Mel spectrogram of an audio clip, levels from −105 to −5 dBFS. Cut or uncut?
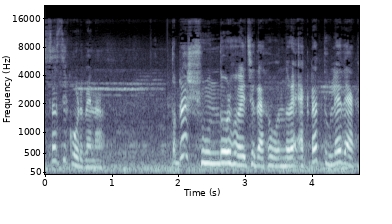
cut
